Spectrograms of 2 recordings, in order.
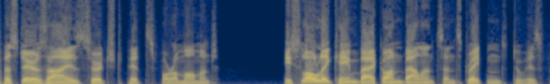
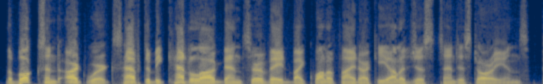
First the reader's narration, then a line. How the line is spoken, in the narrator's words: Pitt said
